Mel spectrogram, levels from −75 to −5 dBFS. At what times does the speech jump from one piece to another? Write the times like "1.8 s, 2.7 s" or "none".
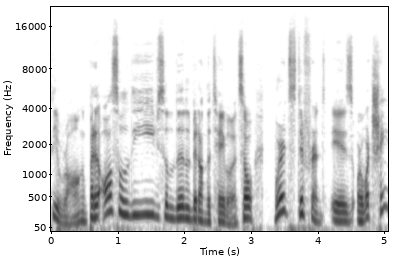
3.2 s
